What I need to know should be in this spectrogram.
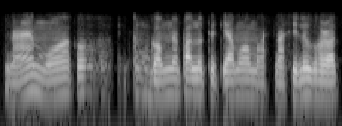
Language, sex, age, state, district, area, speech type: Assamese, male, 18-30, Assam, Majuli, urban, conversation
